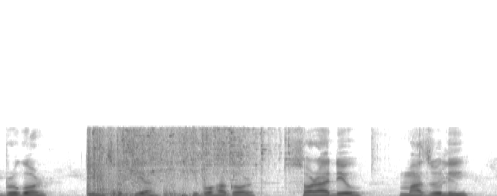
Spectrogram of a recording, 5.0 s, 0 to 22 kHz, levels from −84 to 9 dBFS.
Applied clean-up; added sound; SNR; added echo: none; Shatter; 9 dB; none.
